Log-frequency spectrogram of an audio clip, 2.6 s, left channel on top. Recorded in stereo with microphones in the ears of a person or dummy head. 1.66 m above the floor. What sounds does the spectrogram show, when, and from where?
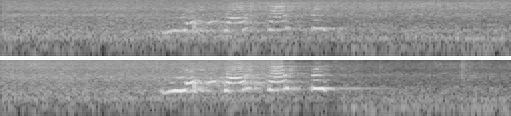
0.8 s laughter: 25° right (ahead or behind), 0.8 m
